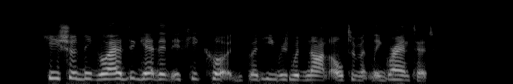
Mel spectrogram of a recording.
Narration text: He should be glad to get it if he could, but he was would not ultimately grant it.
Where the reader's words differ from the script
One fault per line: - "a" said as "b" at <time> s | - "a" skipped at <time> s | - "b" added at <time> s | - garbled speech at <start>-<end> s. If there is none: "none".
none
